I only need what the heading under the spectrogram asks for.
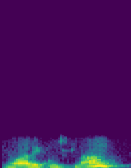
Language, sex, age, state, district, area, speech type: Kashmiri, female, 30-45, Jammu and Kashmir, Pulwama, urban, conversation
